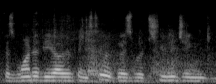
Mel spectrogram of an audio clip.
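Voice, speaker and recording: Woman, civic official in interview, methodical explainer, recorded outdoors with clear traffic noise. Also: on the low side, level tone, fast. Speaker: city council member. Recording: noisy outdoor street with vehicles. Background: urban outdoor and vehicle noise.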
